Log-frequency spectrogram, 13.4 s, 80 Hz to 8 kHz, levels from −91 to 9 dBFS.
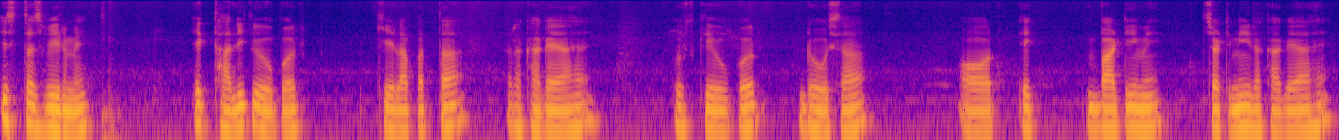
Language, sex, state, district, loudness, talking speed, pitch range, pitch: Hindi, male, West Bengal, Alipurduar, -17 LUFS, 105 wpm, 105-120 Hz, 110 Hz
